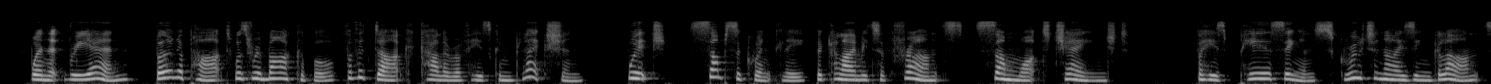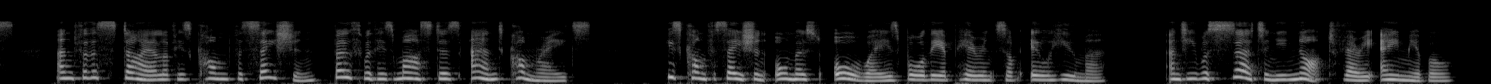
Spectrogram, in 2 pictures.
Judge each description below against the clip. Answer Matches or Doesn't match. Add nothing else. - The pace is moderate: Doesn't match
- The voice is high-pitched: Matches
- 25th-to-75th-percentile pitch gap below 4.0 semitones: Doesn't match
